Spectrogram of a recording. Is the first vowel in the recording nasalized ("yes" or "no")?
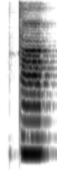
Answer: yes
